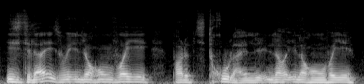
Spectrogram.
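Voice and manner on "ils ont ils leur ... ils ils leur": ordinary talk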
